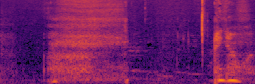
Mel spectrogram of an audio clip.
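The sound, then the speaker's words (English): Heavy breathing of someone catching their breath: a long, breathy, wheezing exhale, then quieter pauses and a few short sharp gasps and snorts, all fairly faint. “I know, I'm trying to catch my breath.”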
